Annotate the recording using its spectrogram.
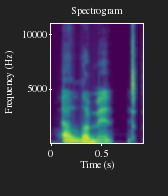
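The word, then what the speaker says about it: LMNT: this week is called element an electrolyte drink supplement is that the correct way to say it yep and it's not spelled out element it's l m n t I'll pop up a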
